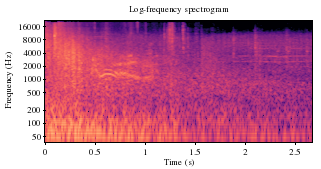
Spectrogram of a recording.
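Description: A tank cannon fires in World of Tanks Blitz, one heavy loud boom at the start that rumbles and decays over a couple of seconds.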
